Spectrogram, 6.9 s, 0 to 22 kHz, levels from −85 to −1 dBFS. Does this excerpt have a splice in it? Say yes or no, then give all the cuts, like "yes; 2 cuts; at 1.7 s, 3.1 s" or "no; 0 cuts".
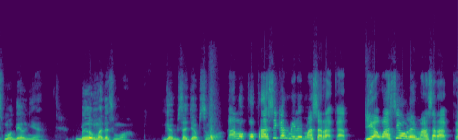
yes; 2 cuts; at 3.4 s, 5.3 s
